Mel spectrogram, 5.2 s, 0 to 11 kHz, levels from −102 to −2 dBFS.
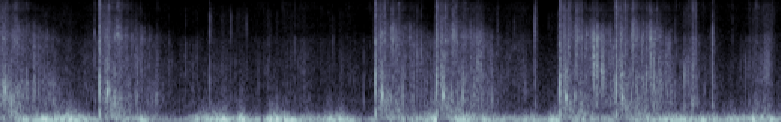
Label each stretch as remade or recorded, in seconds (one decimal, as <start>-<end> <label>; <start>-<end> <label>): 0.0-5.2 recorded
